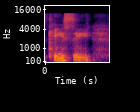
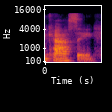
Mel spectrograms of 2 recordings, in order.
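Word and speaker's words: Casie: in real life, because my name in real life is Casey, but it's C A S I E, and everyone always calls me Cassie.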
